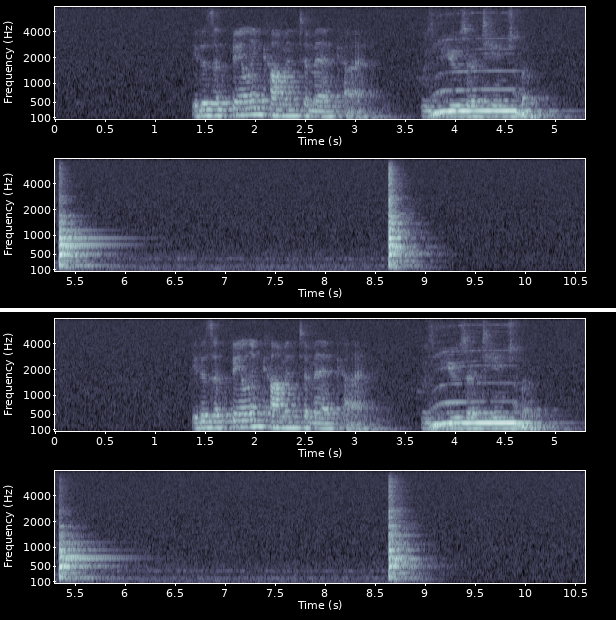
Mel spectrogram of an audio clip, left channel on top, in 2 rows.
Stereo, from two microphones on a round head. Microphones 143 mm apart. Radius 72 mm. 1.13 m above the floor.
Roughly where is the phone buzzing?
Centre.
